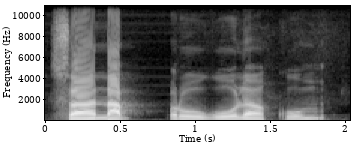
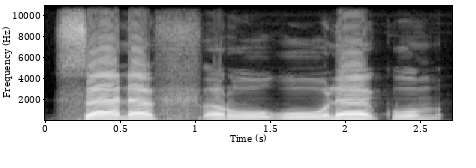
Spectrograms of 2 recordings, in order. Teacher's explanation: Pada lafal bacaan sanafrughu, fa-nya kita alirkan nafasnya naf. Kesalahan yang terjadi pada lafal huruf fa, dia menjadikan hurufnya menjadi P.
